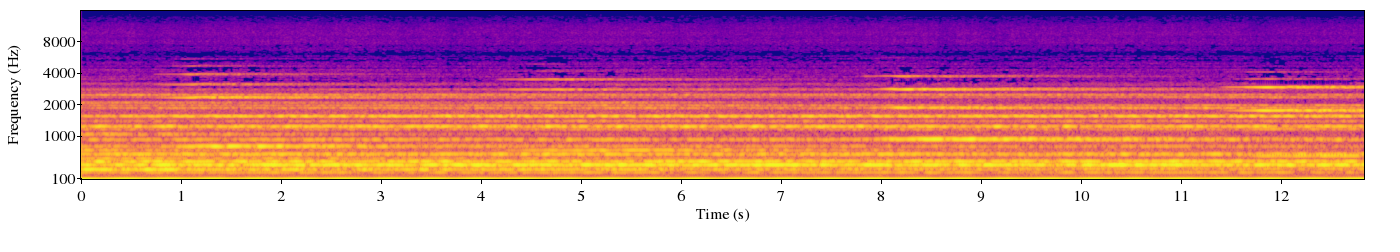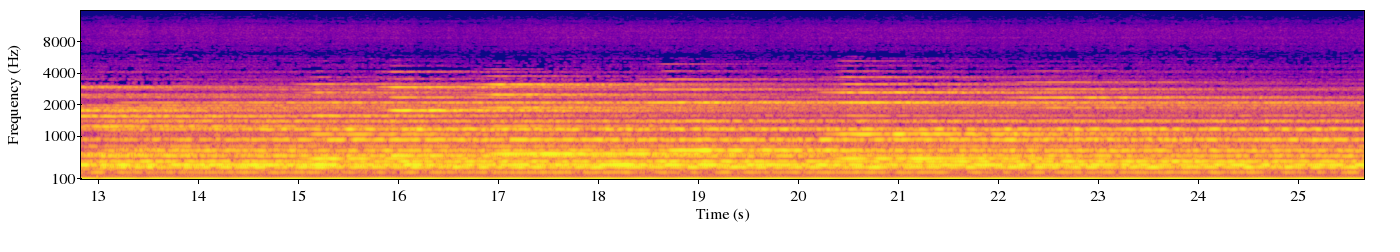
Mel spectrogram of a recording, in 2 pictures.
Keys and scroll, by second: 5.9 space, 6.9 space.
